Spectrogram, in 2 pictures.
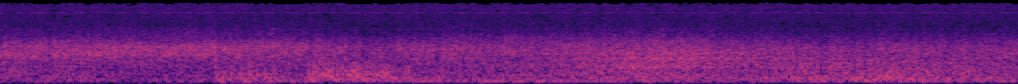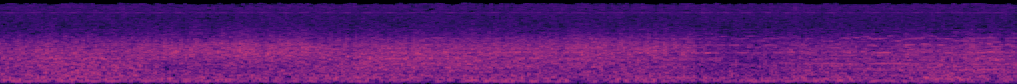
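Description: Dense, steady rumble of heavy military engines on an old film soundtrack, getting louder about a second in, with music starting to come in near the end.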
